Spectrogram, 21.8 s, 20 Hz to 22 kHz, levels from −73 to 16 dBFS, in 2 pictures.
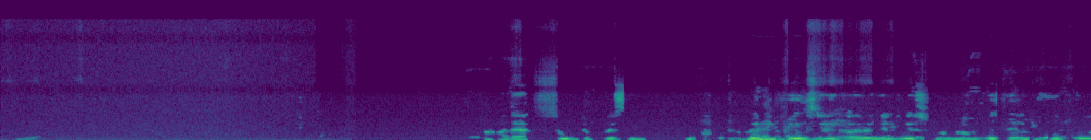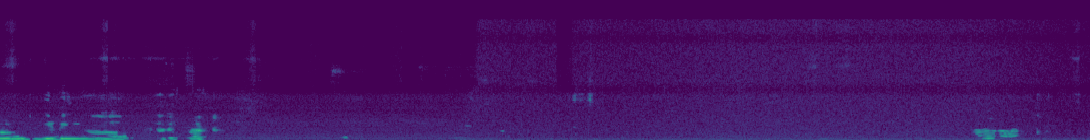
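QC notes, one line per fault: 3.59–4.54 s, background gated by the echo canceller: the room tone sinks by up to about 9 dB, in dips adding up to roughly half a second, then recovers. The canceller clamps the microphone while the far end plays and releases when it stops. On a waveform the noise floor visibly thins out. On a spectrogram the broadband background fades to a paler band across this span, then fills back in.
4.82–13.08 s, speech suppressed in double talk: the talker's level repeatedly collapses, by as much as roughly 20 dB, for about five seconds in total within this stretch. The sound dips, dulls and cuts out in pieces. The likely cause is the canceller failing to tell near speech from loudspeaker echo while both sides talk, so it turns both down. The waveform shows a ragged, notched envelope. On a spectrogram the harmonics break into gaps, and the upper bands thin out.
7.96–8.05, 8.9–9.26, 10.43–10.8 and 14.34–14.39 s, other side's voice leaking through: four short scraps of a second voice break through. 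The scraps at 7.96 s and 10.43 s sit roughly 10 dB under the talker, the one at 8.9 s around 15 dB under and the one at 14.34 s about 25 dB under. This is likely echo from the loudspeaker that the canceller did not fully remove. On a spectrogram each scrap shows faint, separate harmonic traces that do not line up with the main voice. On a waveform they appear as small bursts.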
